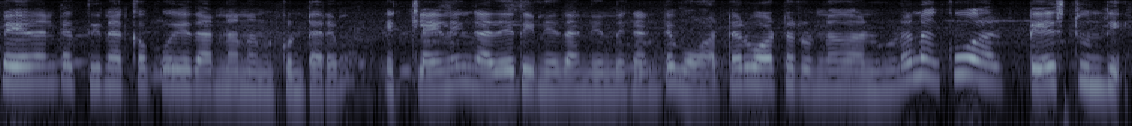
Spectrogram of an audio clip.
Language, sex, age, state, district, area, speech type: Telugu, female, 18-30, Telangana, Hyderabad, urban, spontaneous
